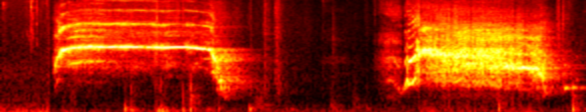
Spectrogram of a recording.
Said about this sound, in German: Nennst du das etwa schreien?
